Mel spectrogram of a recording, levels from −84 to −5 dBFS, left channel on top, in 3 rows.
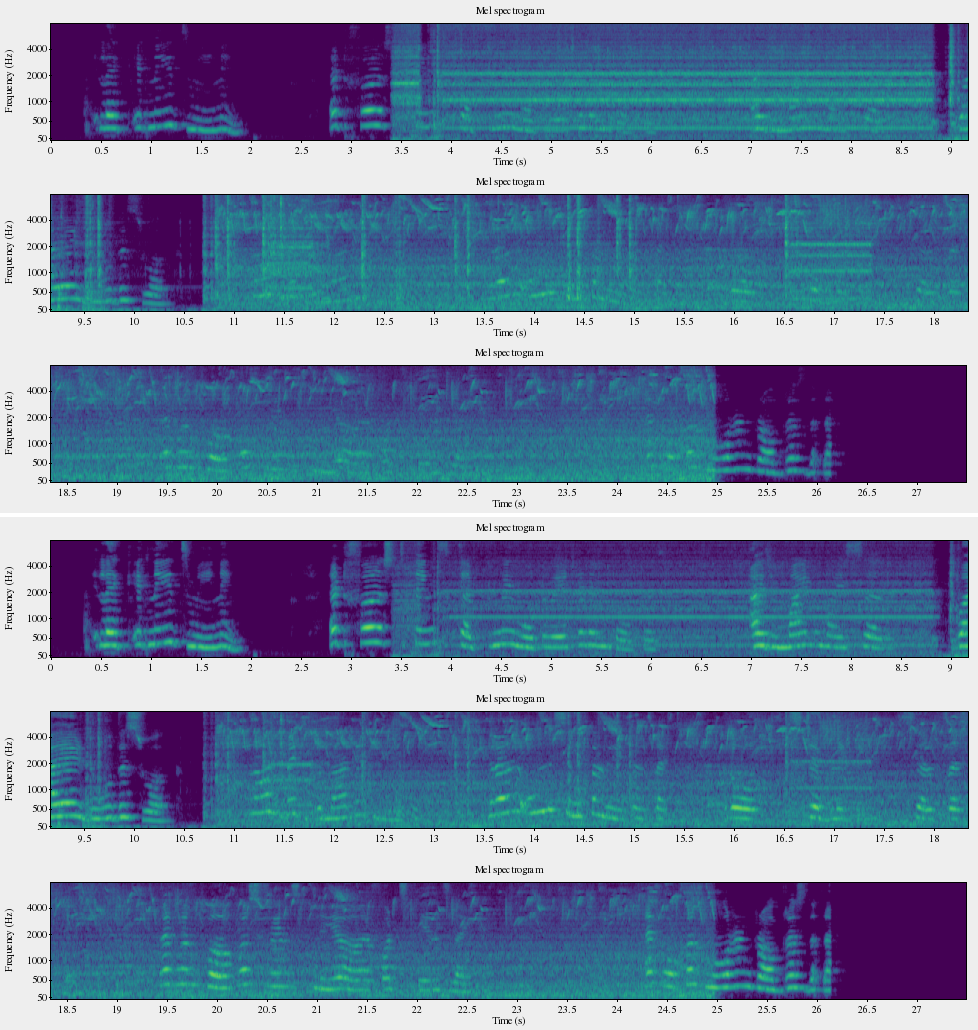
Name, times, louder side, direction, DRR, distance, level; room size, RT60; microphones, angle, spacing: voice 1, 0.3-1.9 2.8-6.1 7.0-8.4 9.0-10.4 11.1-12.9 13.5-15.4 15.8-16.3 16.6-17.5 17.7-18.6 19.4-22.7 24.3-26.1, right 7 dB, 75° right, 0.4 m, -36 dB
sound 1, 3.4-15.7 16.5-17.4, left 7 dB, 50° left, 0.8 m, -37 dB
sound 2, 10.8-25.0, left 2 dB, 10° left, 0.3 m, -38 dB
11.0 x 5.2 x 4.9 m
head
